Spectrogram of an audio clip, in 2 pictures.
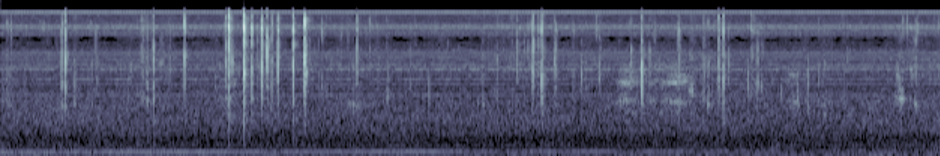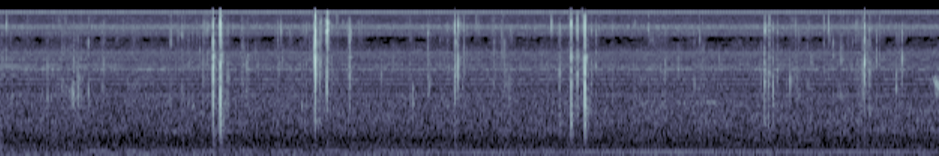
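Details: Bengal cat Bagheera eating a whole chicken drumstick for breakfast, cracking the bones. Sharp, irregular crunches and snaps come in bursts near the start, around seven to eight seconds and again near ten seconds, over a steady low hum.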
